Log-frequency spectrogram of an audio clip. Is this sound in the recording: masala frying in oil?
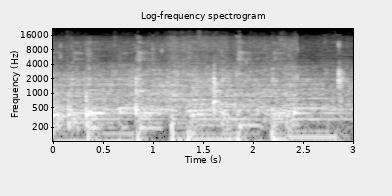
yes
